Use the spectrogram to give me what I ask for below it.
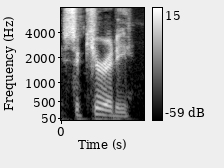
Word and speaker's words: security: the word security okay changing that t to a d whenever you have a t and an e sound at the end we definitely change that t to a D in American English Okay security security good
